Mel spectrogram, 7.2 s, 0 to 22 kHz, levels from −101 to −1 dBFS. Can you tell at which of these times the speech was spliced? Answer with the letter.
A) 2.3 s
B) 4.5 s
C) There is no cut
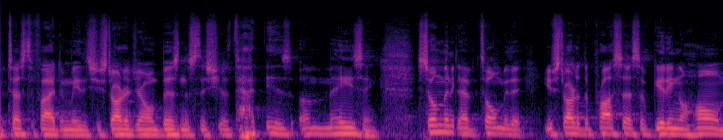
B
